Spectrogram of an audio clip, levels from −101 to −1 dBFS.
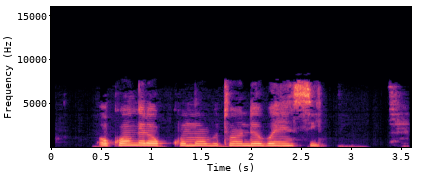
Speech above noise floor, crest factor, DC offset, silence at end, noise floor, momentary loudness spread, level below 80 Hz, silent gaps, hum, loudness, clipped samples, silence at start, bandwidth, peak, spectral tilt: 32 dB; 16 dB; under 0.1%; 0.15 s; -49 dBFS; 8 LU; -52 dBFS; none; none; -18 LUFS; under 0.1%; 0.5 s; 8 kHz; -2 dBFS; -4.5 dB/octave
